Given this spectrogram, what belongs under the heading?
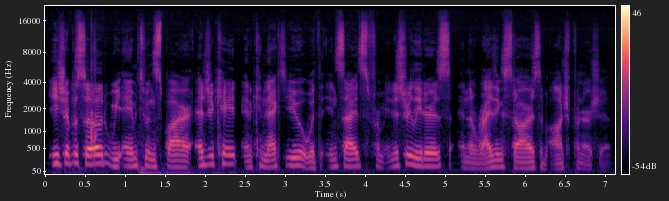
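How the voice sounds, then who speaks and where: A man's voice: mid-range voice, lively intonation, brisk, few pauses, no echo. A man hosting a podcast, reading the intro and asking loose follow-up questions. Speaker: podcast host.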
